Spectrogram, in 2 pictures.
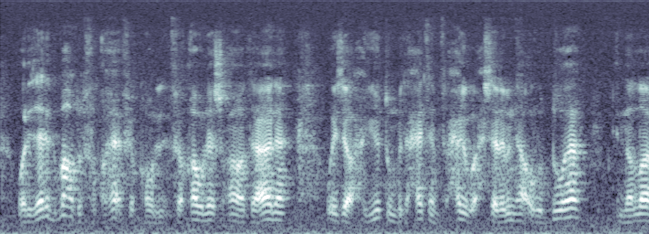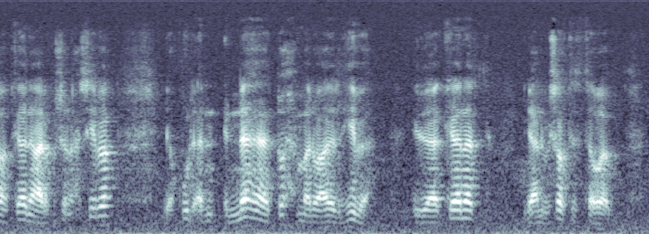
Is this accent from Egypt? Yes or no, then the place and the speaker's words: yes; Egypt; العرف الآن عندنا في مصر في الموجود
